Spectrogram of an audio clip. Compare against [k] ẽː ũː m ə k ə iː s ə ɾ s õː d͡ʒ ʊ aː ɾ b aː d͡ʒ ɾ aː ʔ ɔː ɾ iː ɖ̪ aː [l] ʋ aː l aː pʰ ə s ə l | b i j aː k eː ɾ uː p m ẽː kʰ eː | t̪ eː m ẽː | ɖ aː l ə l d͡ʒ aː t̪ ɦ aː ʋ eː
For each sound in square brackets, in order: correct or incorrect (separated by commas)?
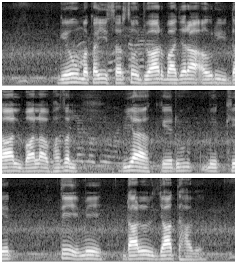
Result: incorrect, correct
